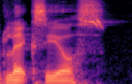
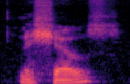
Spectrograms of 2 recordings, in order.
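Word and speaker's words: Leixões: Les Chaux. It's quite hard. Les Chaux. That's a really hard one because like the OE sound is tricky and then you have to try and swallow the S.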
